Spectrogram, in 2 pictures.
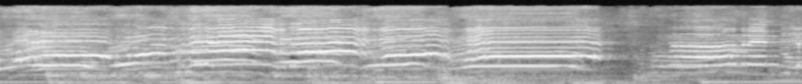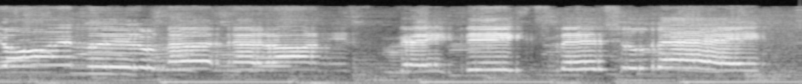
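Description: Music: a novelty song with a high-pitched, gliding melody line over a bass line that steps between held notes about once a second.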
